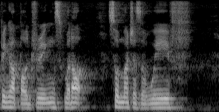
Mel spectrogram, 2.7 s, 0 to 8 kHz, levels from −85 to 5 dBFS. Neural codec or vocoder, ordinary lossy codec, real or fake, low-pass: none; none; real; none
